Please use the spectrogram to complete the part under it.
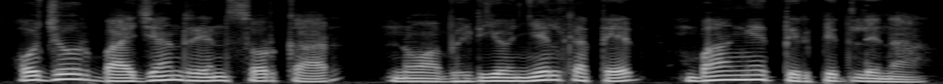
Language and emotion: Santali, neutral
